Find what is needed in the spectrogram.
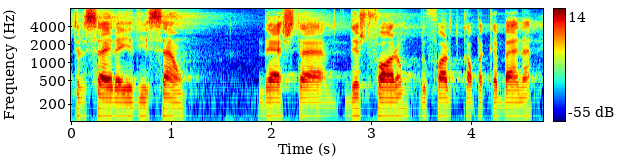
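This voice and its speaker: Noticeable background noise and audible room echo surround a man speaking with a European Portuguese accent. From Portugal. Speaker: ambassador. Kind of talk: formal conference speech. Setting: stage at conference. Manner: formal.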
